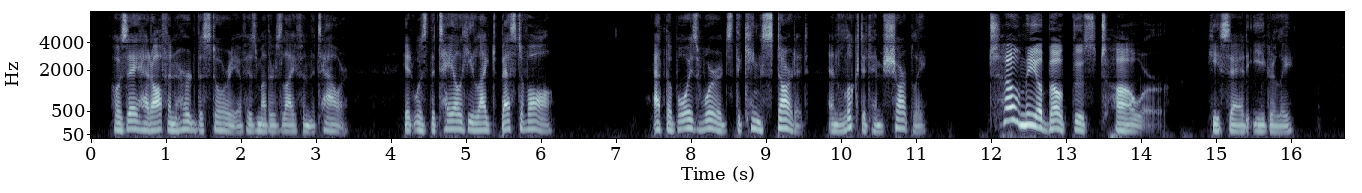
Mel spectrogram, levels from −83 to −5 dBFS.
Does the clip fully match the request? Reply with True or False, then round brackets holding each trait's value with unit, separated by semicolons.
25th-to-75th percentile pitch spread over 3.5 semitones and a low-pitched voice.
True (4.5 semitones; 120 Hz)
